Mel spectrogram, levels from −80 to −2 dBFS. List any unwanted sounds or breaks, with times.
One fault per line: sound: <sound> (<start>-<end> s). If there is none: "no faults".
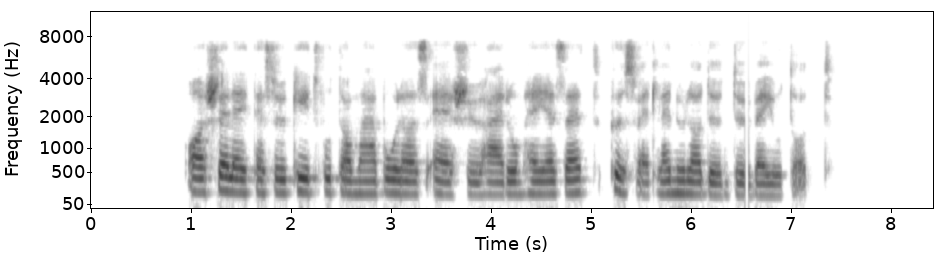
sound: dropout (6.5-6.6 s)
